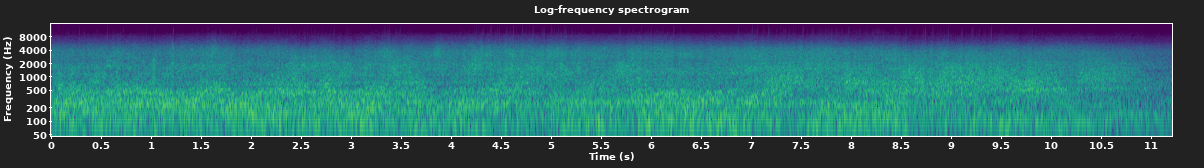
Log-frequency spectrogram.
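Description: Airliner engine roaring steadily and loudly at Lisbon Airport in rain, a dense continuous rumble that holds for the whole stretch and eases slightly at the end.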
